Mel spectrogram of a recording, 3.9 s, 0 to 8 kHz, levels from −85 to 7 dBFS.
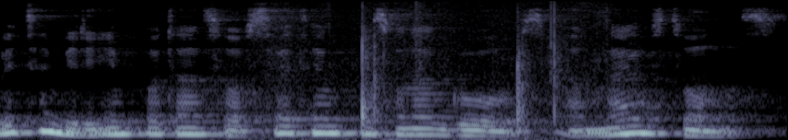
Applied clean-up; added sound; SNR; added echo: none; Walk, footsteps; 17 dB; reverberation time 0.7 s.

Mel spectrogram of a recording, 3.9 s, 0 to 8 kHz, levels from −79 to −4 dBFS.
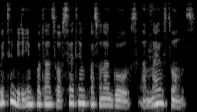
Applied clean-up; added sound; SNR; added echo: none; none; none; none.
